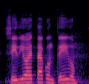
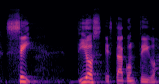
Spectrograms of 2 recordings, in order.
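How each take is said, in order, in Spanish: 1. No hay pausa después de la primera palabra. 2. Una primera palabra acentuada, luego una pausa. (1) "lo podemos leer sin la coma" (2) "es sí, Dios está contigo"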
